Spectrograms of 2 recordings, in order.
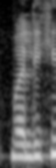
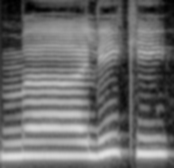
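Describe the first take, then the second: First: The long vowel is cut short. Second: The long vowel is held for two counts. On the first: The speaker calls it wrong. "मालिकी नहीं कहना" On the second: The speaker calls it right. "टू count इसकी लेंथ है"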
